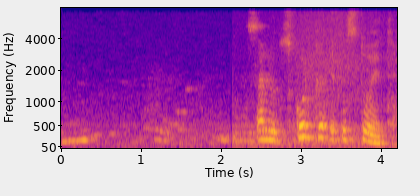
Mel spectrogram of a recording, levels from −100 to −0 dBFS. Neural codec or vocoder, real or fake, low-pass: none; real; 7.2 kHz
